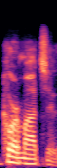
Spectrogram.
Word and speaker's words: Korematsu: Is that how it's pronounced? Yeah, Fred Korematsu.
